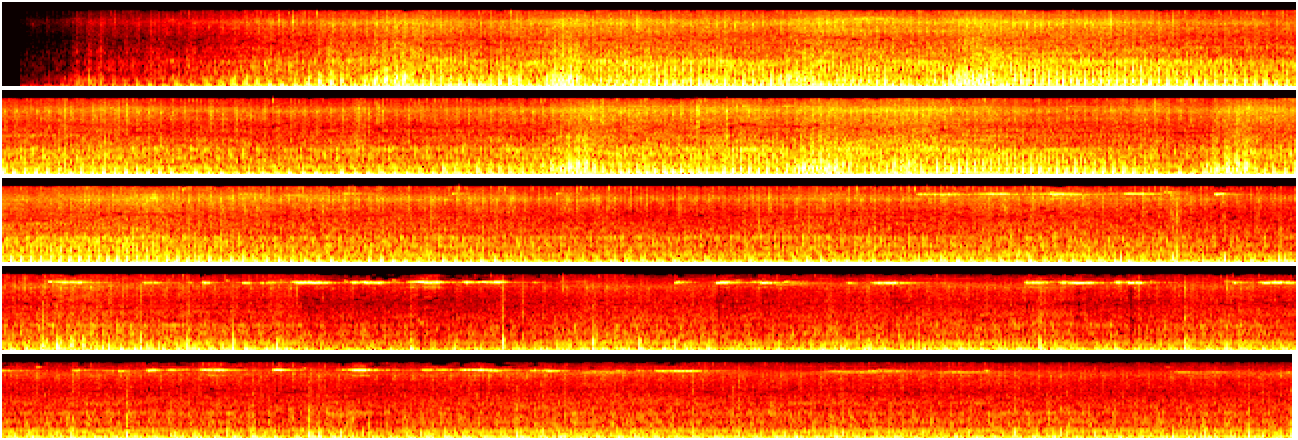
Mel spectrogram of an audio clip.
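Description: Wind rushing over the microphone with bumps and rattles from a mountain bike running down a rough dirt trail, strongest in the first half; later the rumble eases and short knocks come every second or so.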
